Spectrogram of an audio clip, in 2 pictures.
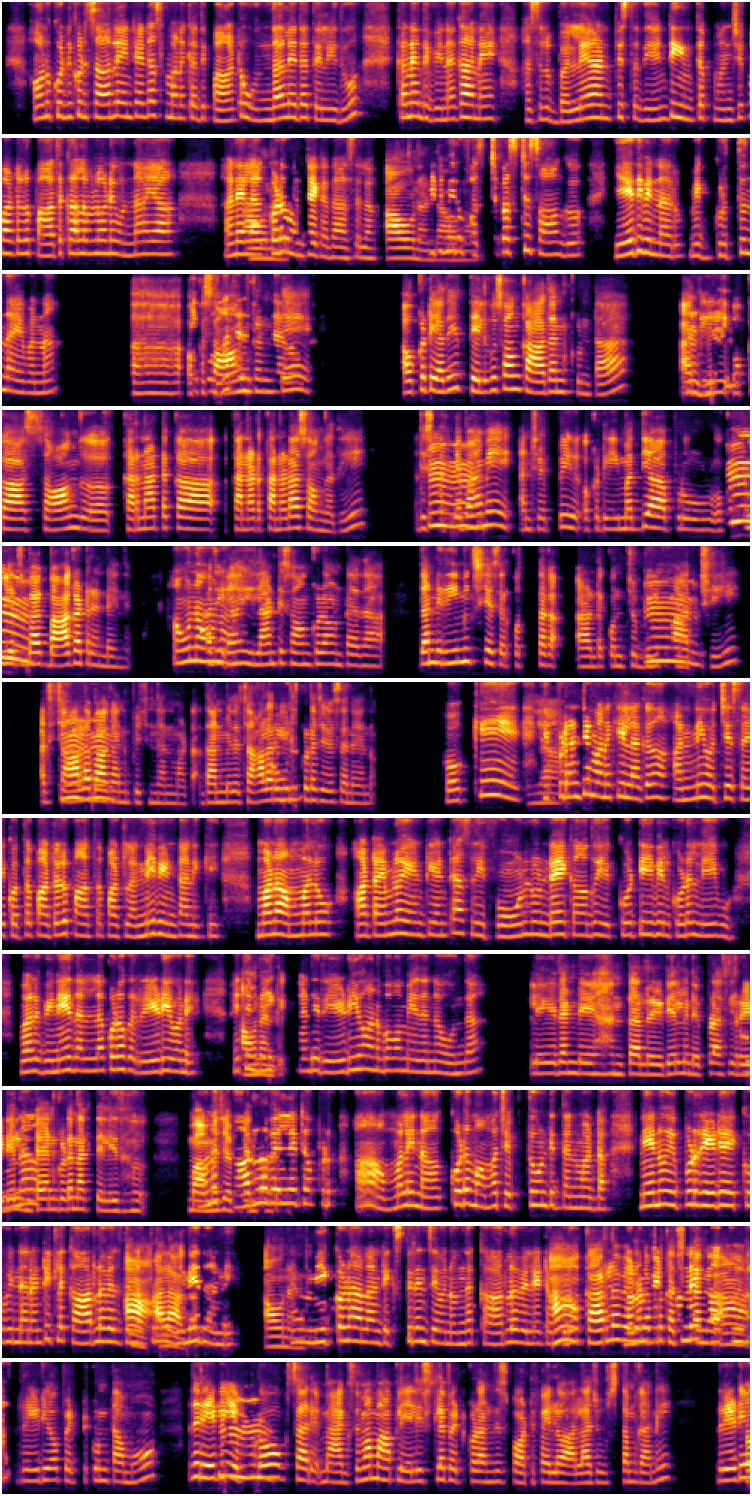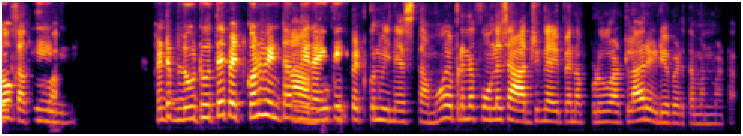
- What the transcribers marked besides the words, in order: in English: "ఫస్ట్ ఫస్ట్ సాంగ్"; in English: "సాంగ్"; in English: "సాంగ్"; in English: "సాంగ్"; other background noise; in English: "సాంగ్"; in English: "టూ ఇయర్స్ బ్యాక్"; in English: "ట్రెండ్"; in English: "సాంగ్"; in English: "రీమిక్స్"; in English: "బీట్"; in English: "రీల్స్"; in English: "టైమ్‌లో"; giggle; giggle; in English: "ఎక్స్పీరియన్స్"; in English: "మాక్సిమం"; in English: "బ్లూటూత్"; in English: "ఛార్జింగ్"
- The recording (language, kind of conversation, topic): Telugu, podcast, కొత్త పాటలను సాధారణంగా మీరు ఎక్కడ నుంచి కనుగొంటారు?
